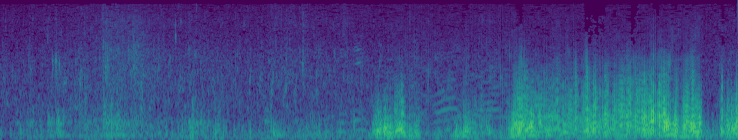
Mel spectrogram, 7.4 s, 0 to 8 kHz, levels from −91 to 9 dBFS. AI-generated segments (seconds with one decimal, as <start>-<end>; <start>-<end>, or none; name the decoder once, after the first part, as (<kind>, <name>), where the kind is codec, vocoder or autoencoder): 3.9-7.0 (vocoder, BigVGAN v2)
